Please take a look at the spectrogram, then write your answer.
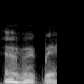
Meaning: Ewe language
- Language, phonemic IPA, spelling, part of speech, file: Ewe, /è.βè.ɡ͡bè/, Eʋegbe, proper noun, Ee- Eʋegbe.ogg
